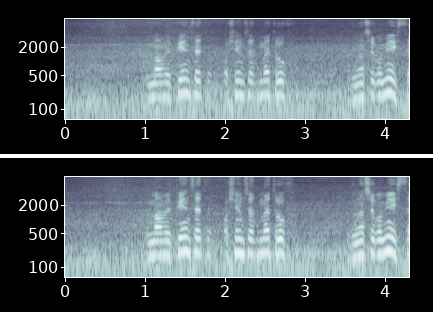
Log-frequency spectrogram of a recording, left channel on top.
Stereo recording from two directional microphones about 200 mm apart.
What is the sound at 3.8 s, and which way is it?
Speech, 30° right (ahead or behind).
